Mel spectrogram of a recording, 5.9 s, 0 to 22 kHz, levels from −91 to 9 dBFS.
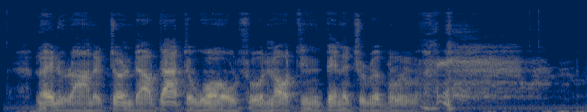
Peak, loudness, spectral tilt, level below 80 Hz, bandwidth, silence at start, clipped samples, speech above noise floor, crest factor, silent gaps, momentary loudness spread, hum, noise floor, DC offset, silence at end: -18 dBFS; -37 LUFS; -5 dB/octave; -58 dBFS; 15.5 kHz; 0.2 s; under 0.1%; 20 dB; 20 dB; none; 14 LU; none; -57 dBFS; under 0.1%; 0.05 s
